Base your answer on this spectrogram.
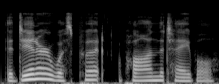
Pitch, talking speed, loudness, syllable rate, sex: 190 Hz, 190 wpm, -19 LUFS, 5.3 syllables/s, female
